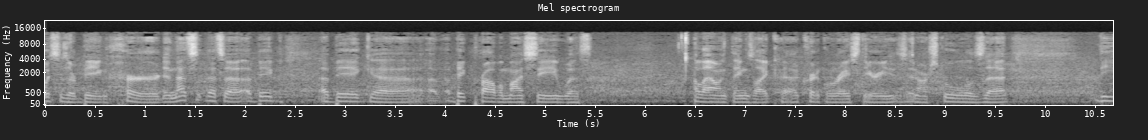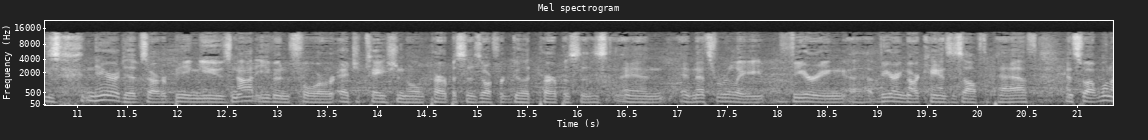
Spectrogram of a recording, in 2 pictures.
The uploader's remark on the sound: live from Republican Signing Day on February 22, 2022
